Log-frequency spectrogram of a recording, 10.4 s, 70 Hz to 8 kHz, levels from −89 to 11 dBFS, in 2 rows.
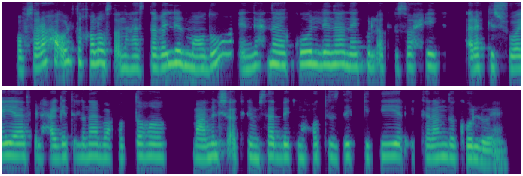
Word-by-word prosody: فبصراحة 200 Hz, +8 st, +2 dB
قُلت 275 Hz, 0 st, +1 dB
خلاص 255 Hz, 0 st, +2 dB
أنا 195 Hz, -2 st, -2 dB
هاستغِلّ 205 Hz, +5 st, +3 dB
الموضوع 220 Hz, -, +3 dB
إن 195 Hz, +3 st, -1 dB
إحنا 235 Hz, 0 st, +3 dB
كُلّنا 235 Hz, 0 st, +4 dB
ناكل 210 Hz, 0 st, -1 dB
أكل 195 Hz, -1 st, -9 dB
صحّي، 210 Hz, +1 st, -2 dB, 0.3 s
أركِّز 200 Hz, +1 st, 0 dB
شوية 195 Hz, 0 st, +3 dB
في 195 Hz, 0 st, -11 dB
الحاجات 180 Hz, +1 st, -4 dB
اللي 185 Hz, -1 st, -5 dB
أنا 190 Hz, 0 st, 0 dB
باحطّها، 185 Hz, +2 st, -3 dB, 0.3 s
ما 175 Hz, -, 0 dB
أعملش 190 Hz, +3 st, 0 dB
أكل 190 Hz, -, -4 dB
مسبِّك، 185 Hz, +1 st, -1 dB
ما -, -, -4 dB
أحطش 185 Hz, +1 st, -8 dB
زيت 190 Hz, +1 st, -1 dB
كتير، 190 Hz, +2 st, -1 dB
الكلام 180 Hz, +2 st, -3 dB
ده 180 Hz, -2 st, -2 dB
كُلّه 165 Hz, -5 st, +1 dB
يعني. 135 Hz, 0 st, -8 dB
195 Hz, 180 wpm, -24 LUFS, 185-220 Hz, 0.3 s, كُلّنا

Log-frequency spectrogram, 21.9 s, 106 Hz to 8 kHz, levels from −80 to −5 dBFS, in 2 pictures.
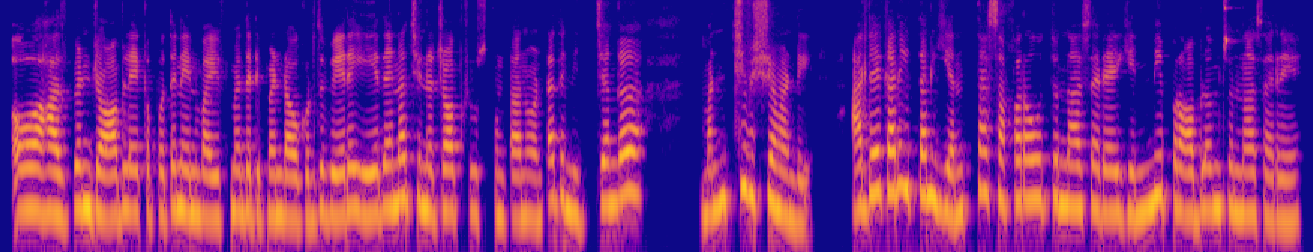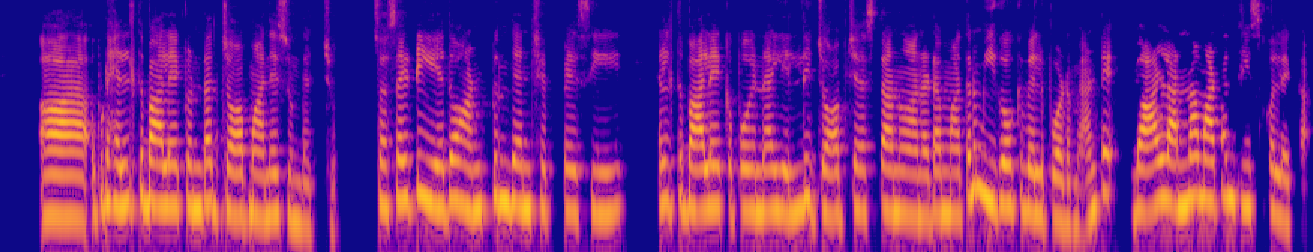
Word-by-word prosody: ఓ -, -, 0 dB, 0.2 s
husband 225 Hz, +3 st, +2 dB
job 200 Hz, 0 st, +3 dB
లేకపోతే 215 Hz, 0 st, -6 dB
నేను 210 Hz, -1 st, 0 dB
wife 195 Hz, 0 st, -3 dB
మీద 215 Hz, -, -3 dB
డిపెండ్ 200 Hz, 0 st, -3 dB
అవ్వకూడదు. 195 Hz, +3 st, -4 dB
వేరే 210 Hz, +2 st, +1 dB
ఏదైనా 230 Hz, +4 st, +2 dB
చిన్న 225 Hz, -2 st, +2 dB
జాబ్ 215 Hz, 0 st, 0 dB
చూసుకుంటాను 200 Hz, -2 st, -5 dB
అంటే 190 Hz, -, -7 dB
అది 255 Hz, -3 st, -2 dB
నిజంగా 245 Hz, +9 st, 0 dB, 0.7 s
మంచి 255 Hz, +8 st, 0 dB
విషయం 255 Hz, -3 st, +1 dB
అండి. 180 Hz, -2 st, -5 dB, 0.4 s
అదే 280 Hz, +6 st, +3 dB
కాని 300 Hz, +2 st, +4 dB
తను 275 Hz, -1 st, +4 dB, 0.2 s
ఎంత 220 Hz, +7 st, -4 dB
సఫర్ 255 Hz, 0 st, -1 dB
అవుతున్నా 250 Hz, -2 st, 0 dB
సరే, 220 Hz, -1 st, -2 dB, 0.2 s
ఎన్ని 230 Hz, +6 st, +2 dB
ప్రాబ్లమ్స్ 225 Hz, +2 st, -1 dB
ఉన్నా 210 Hz, -1 st, -1 dB
సరే, 190 Hz, -2 st, -5 dB, 0.6 s
ఆహ్, 200 Hz, -1 st, +6 dB
ఇప్పుడు 250 Hz, +3 st, 0 dB
హెల్త్ 240 Hz, +2 st, +1 dB
బాలేకుండా 235 Hz, 0 st, +2 dB
జాబ్ 205 Hz, -1 st, +1 dB
మానేసి 205 Hz, +1 st, -1 dB
ఉండొచ్చు. 170 Hz, -2 st, -9 dB, 0.4 s
సొసైటీ 255 Hz, +3 st, +1 dB
ఏదో 255 Hz, +3 st, +2 dB
అంటుంది 245 Hz, +3 st, +2 dB
అని 230 Hz, 0 st, +2 dB
చెప్పేసి 220 Hz, -1 st, -6 dB, 0.5 s
హెల్త్ 245 Hz, +1 st, -3 dB
బాలేకపోయినా 225 Hz, -1 st, +1 dB
వెళ్లి 220 Hz, +4 st, +1 dB
జాబ్ 205 Hz, 0 st, -1 dB
చేస్తాను 220 Hz, -1 st, -1 dB
అనడం 200 Hz, +1 st, -1 dB
మాత్రం 270 Hz, +10 st, 0 dB
ఇగోకి 240 Hz, -1 st, 0 dB
వెళ్ళిపోవడమే. 190 Hz, -5 st, -2 dB
అంటే 245 Hz, +6 st, 0 dB, 0.3 s
వాళ్ళు 235 Hz, +4 st, +5 dB
అన్న 240 Hz, +3 st, +5 dB
మాటను 260 Hz, +1 st, +2 dB
తీసుకోలేక. 215 Hz, -6 st, -4 dB
220 Hz, 155 wpm, -23 LUFS, 205-240 Hz, 0.7 s, ఆహ్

